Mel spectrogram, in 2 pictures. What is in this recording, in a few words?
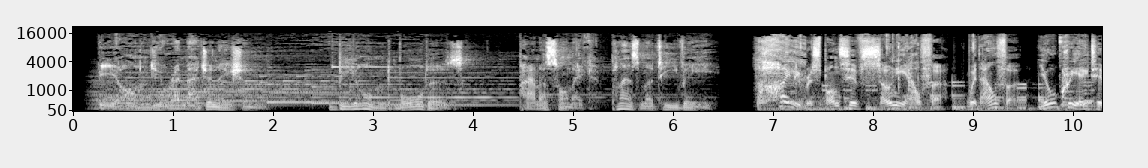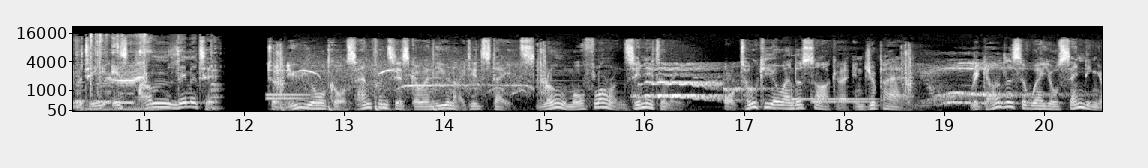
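British Megamix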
